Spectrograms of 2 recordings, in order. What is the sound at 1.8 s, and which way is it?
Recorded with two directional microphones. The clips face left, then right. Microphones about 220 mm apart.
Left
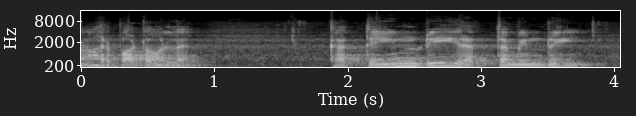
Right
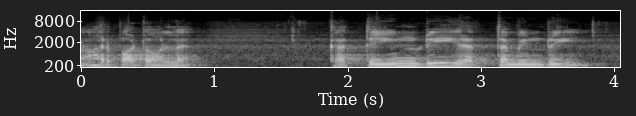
A man's voice, 40° right (ahead or behind).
